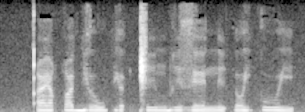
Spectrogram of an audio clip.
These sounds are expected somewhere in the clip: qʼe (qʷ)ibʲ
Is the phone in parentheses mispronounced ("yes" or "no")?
no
